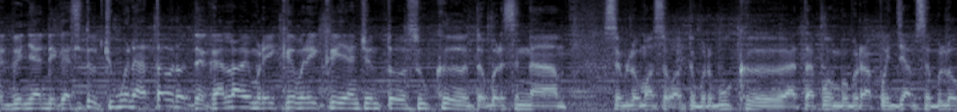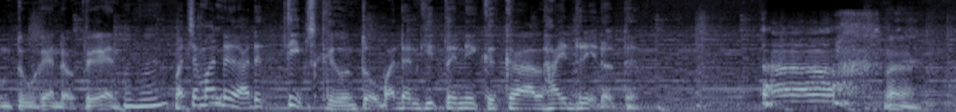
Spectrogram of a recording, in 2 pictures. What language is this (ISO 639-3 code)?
msa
